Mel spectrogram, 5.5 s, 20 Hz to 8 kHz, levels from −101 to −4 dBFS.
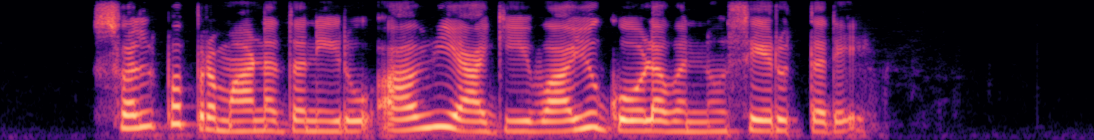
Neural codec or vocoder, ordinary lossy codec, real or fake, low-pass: none; none; real; none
